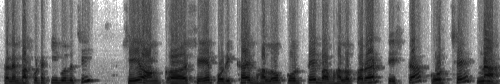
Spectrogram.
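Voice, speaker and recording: An English teacher gives a spoken grammar lesson, explaining step by step, asking the listener questions, and slowing down on example sentences. The voice is medium-pitched and the audio quality is poor.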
